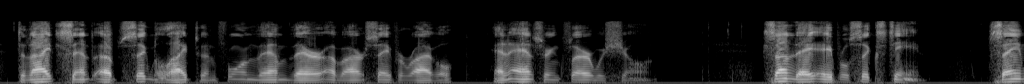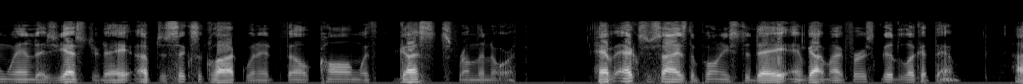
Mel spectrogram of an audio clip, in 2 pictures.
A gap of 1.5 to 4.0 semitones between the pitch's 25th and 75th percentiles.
Yes: narrow, 2.5 semitones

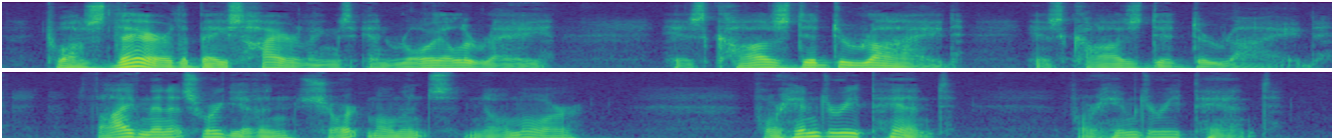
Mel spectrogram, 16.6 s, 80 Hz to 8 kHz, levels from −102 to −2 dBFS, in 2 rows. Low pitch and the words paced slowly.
Yes: very low, 90 Hz; slow, 115 wpm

